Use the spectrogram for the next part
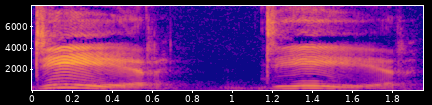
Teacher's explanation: on the vowel E, very closed sound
